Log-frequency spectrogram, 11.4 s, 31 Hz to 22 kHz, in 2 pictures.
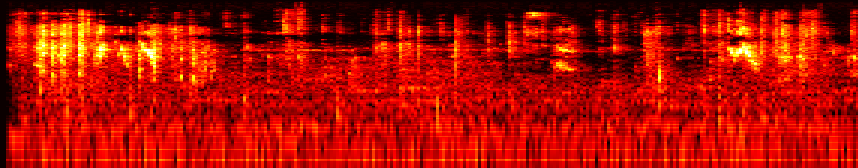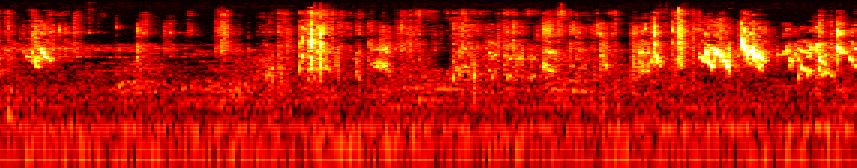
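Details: Budgerigars in a breeding setup in December 2023 chatter with rapid, scratchy chirps and squawks, several birds calling over one another.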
